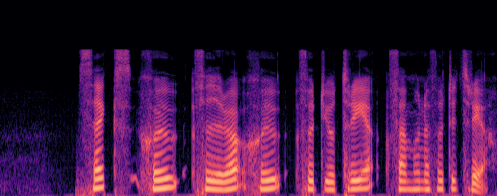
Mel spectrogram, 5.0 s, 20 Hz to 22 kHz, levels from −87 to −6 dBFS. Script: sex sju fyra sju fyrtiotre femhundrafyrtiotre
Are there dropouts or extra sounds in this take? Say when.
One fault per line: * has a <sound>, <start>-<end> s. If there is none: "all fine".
all fine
